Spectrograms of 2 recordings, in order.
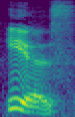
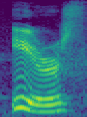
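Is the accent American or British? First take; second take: British; American. First: It is said with a British accent. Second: It is said with an American accent. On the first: "British says" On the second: "American says"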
